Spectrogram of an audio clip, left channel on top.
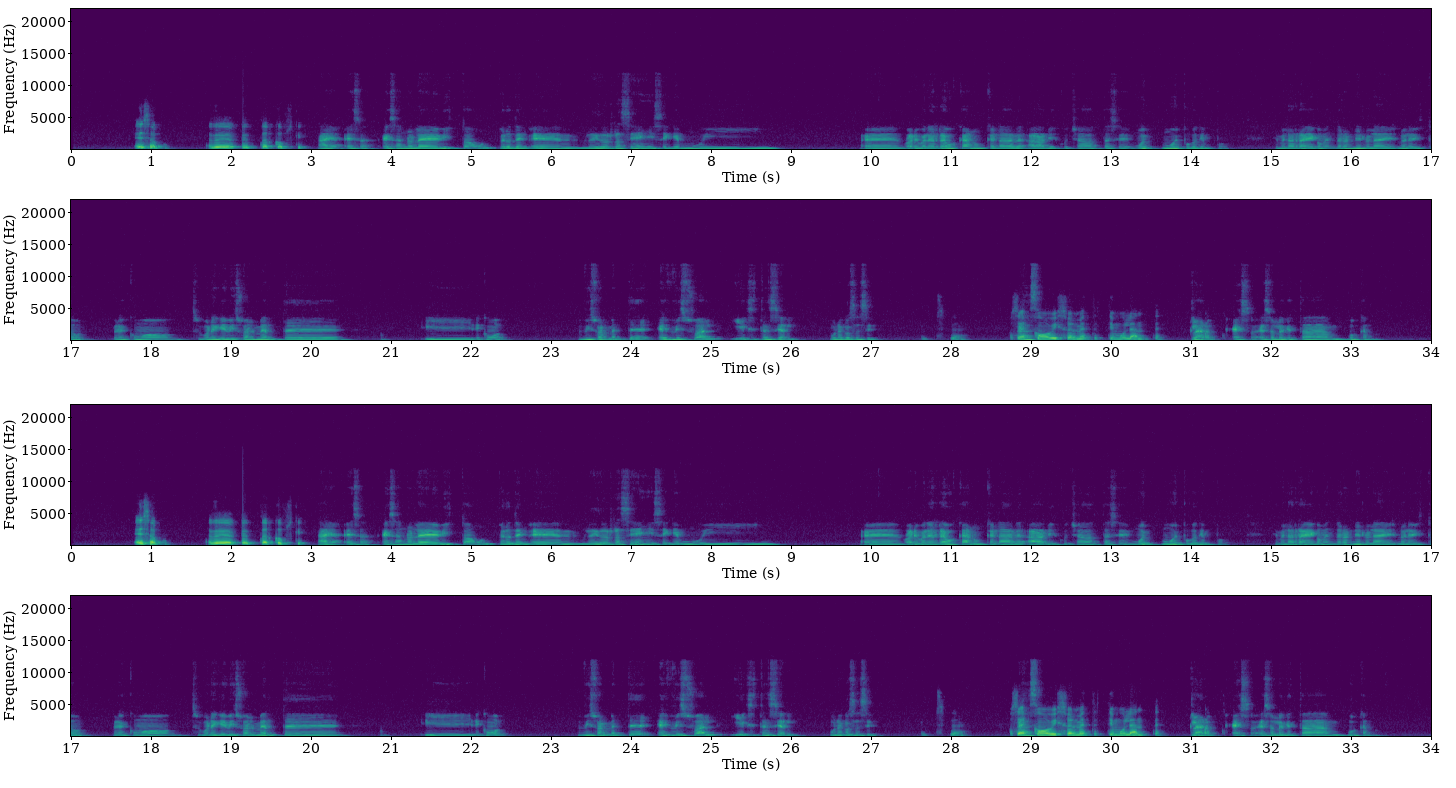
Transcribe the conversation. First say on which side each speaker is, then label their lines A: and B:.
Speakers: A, on the right; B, on the right.
A: Esa, po, de Tarkovsky.
B: Ah, ya, esa. Esa no la he visto aún, pero ten- he leído reseña y sé que es muy... eh, bueno, igual es rebuscada, nunca la hab- había escuchado hasta hace muy, muy poco tiempo. Y me la recomendaron y no la he, no la he visto aún. Pero es como, se supone que visualmente... Y es como, visualmente es visual y existencial. Una cosa así.
A: Sí. O sea,
B: Ah,
A: es
B: sí.
A: como visualmente estimulante.
B: Claro,
A: cuento.
B: eso, eso es lo que está buscando.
